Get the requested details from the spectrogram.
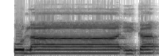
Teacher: حمزہ کے بعد ڈائریکٹ لام کی آواز نکالیں گے، واو نہیں پڑھیں گے، او نہیں پڑھیں گے۔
